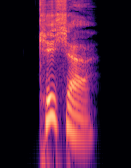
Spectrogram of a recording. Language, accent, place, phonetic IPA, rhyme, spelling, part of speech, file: German, Germany, Berlin, [ˈkɪçɐ], -ɪçɐ, kicher, verb, De-kicher.ogg
- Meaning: inflection of kichern: 1. first-person singular present 2. singular imperative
